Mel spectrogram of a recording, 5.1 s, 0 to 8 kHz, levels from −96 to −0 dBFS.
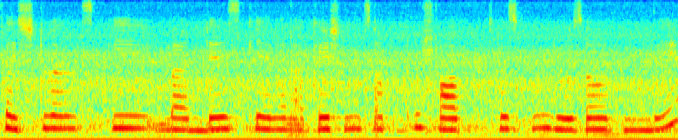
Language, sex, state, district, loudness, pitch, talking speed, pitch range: Telugu, female, Andhra Pradesh, Visakhapatnam, -16 LUFS, 255 Hz, 140 wpm, 240-265 Hz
